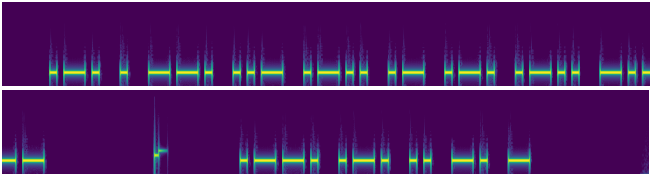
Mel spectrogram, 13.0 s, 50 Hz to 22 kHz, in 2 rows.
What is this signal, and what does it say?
Morse code, heard as a keyed tone, about 17 wpm, 700 Hz. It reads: REGULARLY PRINT
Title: Sentences from Top 1400 Words - New Word Drill - 17wpm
